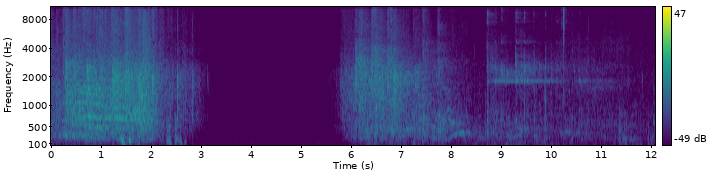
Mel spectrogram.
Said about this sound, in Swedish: Och nu är det slut, så nu får ni applådera.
